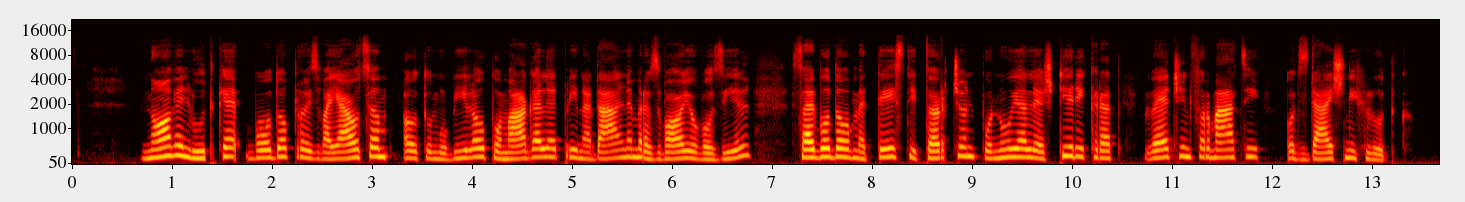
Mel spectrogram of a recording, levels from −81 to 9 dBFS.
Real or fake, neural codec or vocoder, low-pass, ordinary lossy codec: fake; codec, 32 kHz, 1.9 kbps, SNAC; 14.4 kHz; none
